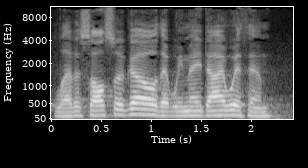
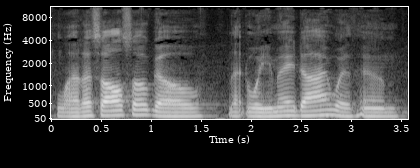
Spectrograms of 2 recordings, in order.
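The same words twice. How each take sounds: First: It is said in his normal voice. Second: It is said in a gloomy Eeyore voice.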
